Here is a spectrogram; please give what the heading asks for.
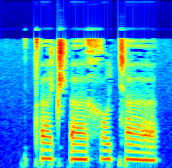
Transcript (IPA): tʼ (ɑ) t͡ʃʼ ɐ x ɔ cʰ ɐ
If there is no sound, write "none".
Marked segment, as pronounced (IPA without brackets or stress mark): ɐ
